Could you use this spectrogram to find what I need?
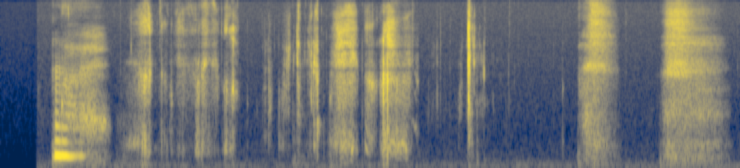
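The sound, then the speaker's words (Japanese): Deep, wet kissing sounds with moist smacking mouth noises and breaths, coming in several uneven bursts separated by short pauses, with no talking. “互いの唾液を交換しちゃうくらいの濃厚なキス。”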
